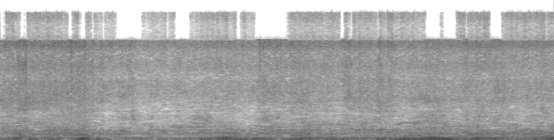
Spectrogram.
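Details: A close, loud honey bee hum. The pitch shifts gently as bees fly near, over a steady wash of buzzing from many insects, with few interruptions.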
